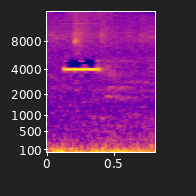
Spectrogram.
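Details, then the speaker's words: IV infusion pump just powered on for a 10–15 second self-test: a single steady high-pitched electronic tone over low room rumble. "now once you load it up it's gonna run through a quick self-test which is gonna take about 10-15 seconds or so so let's just run through it self test and"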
